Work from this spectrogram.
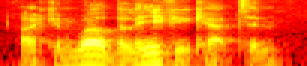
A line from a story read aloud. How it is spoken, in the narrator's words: said, in a slightly ironical tone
